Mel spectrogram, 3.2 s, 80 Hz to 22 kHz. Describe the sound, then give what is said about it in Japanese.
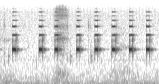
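A kitchen timer gives seven short, sharp electronic beeps at a steady, slightly uneven pace as buttons are pressed to set it for 20 minutes. “20分にちょっと音るせえ。”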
